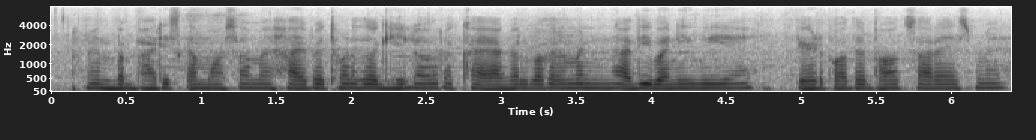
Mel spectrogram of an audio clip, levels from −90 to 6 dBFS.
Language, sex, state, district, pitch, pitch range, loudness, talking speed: Hindi, male, Bihar, Muzaffarpur, 145 Hz, 140-145 Hz, -17 LUFS, 195 wpm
